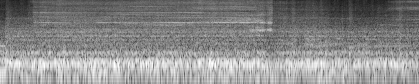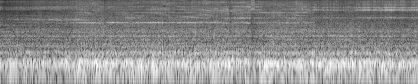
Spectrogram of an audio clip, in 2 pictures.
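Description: Bandsaw running and cutting a curve in plywood with a narrow blade: a steady motor hum under the cutting noise, with thin high-pitched squealing from the blade that breaks off briefly about five seconds in and then returns.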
